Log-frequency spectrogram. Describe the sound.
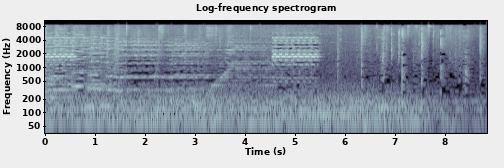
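A telephone rings with steady, repeated electronic tones that hold through the first half, then give way to a few sharp clicks and a quieter stretch, with no voices.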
